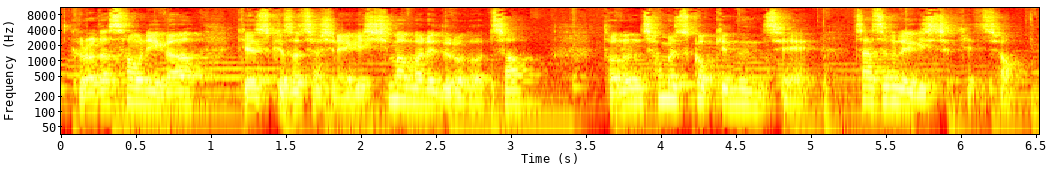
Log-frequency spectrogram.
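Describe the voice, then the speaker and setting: A man reads a scripted first-person story in a dramatic, lively way. His tone is bright. The room sounds echoey, with quiet music underneath. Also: medium pitch. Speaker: story narrator. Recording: roomy echo, faint background music.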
